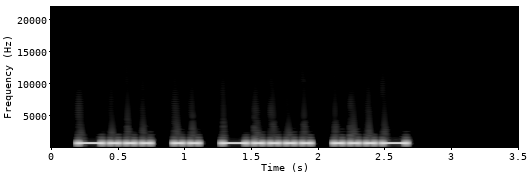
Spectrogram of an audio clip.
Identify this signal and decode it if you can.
Morse code, heard as a keyed tone, about 20 wpm, 700 Hz. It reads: BI6V
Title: Four Challenging Letter-Number Combinations 20wpm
